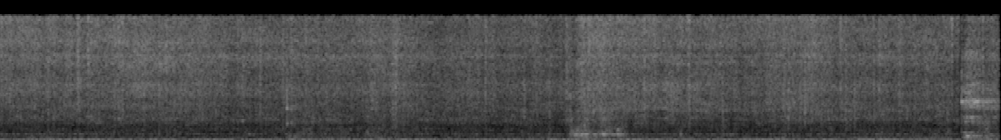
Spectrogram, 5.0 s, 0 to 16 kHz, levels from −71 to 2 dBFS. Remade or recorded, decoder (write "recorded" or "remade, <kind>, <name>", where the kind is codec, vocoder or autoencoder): remade, autoencoder, DAC-VAE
